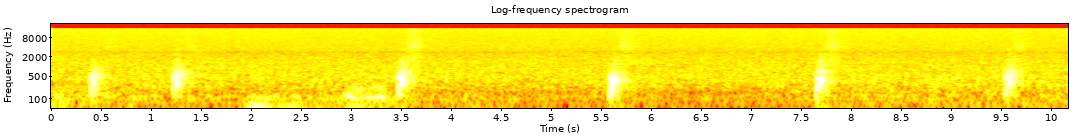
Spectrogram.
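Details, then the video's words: Pug dreaming in its sleep, giving soft, muffled woofs and yelps, about eight short bursts spread over ten seconds, with a few low grunting sounds in between. The surroundings are otherwise quiet. "Pug sonhando"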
